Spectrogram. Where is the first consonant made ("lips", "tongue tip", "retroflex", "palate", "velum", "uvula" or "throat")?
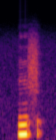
lips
